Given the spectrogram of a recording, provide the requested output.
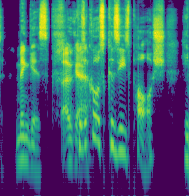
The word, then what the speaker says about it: Menzies: Stuart looks like Menzies, but it's pronounced Mingies. What? Stuart Mingies. Really? Yeah, Mingus. That's how you pronounce it. Mingus.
